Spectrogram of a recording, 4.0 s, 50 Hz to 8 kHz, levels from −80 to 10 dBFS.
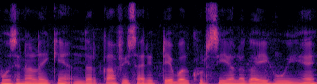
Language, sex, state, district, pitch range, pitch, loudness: Hindi, male, Bihar, Araria, 120-130 Hz, 125 Hz, -25 LUFS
